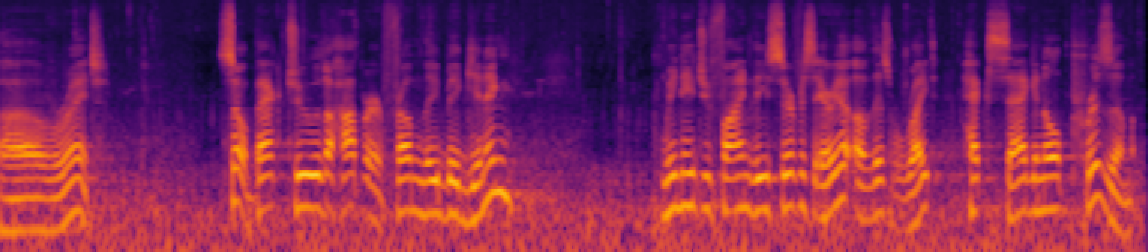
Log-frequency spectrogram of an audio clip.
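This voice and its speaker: A man's voice: on the high side, darkish tone. A man giving a read-along lesson as a teacher, reading aloud and breaking off for informal, folksy explanations. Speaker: math teacher. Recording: echoey room, clearly audible background noise.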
